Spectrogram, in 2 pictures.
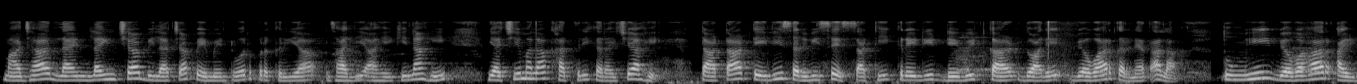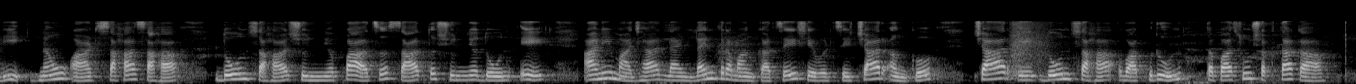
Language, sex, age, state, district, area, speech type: Marathi, female, 60+, Maharashtra, Kolhapur, urban, read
